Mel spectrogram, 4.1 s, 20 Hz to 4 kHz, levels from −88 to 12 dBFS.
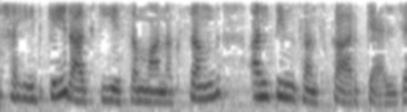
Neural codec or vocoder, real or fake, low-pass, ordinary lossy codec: none; real; 3.6 kHz; none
